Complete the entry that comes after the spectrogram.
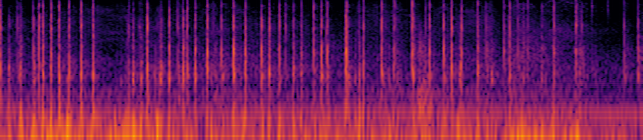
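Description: Fingertips rapidly press the keys of a small black handheld plastic mini wireless keyboard. A dense, fast stream of sharp clicky taps with bright tops and a low thump beneath, running steadily without pause.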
